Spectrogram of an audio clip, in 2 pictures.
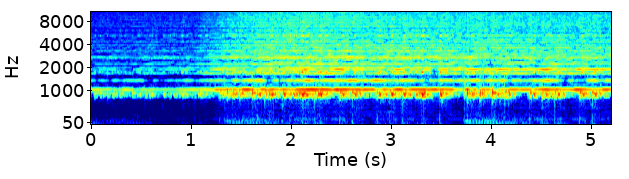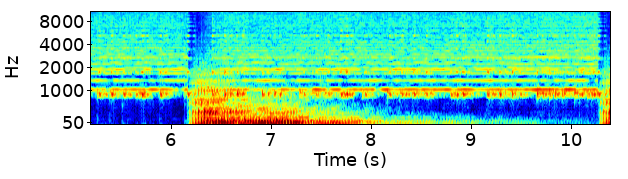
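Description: Suspenseful film score: a held, droning chord of high sustained tones, then about six seconds in a loud, deep swell comes in sharply and carries on.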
